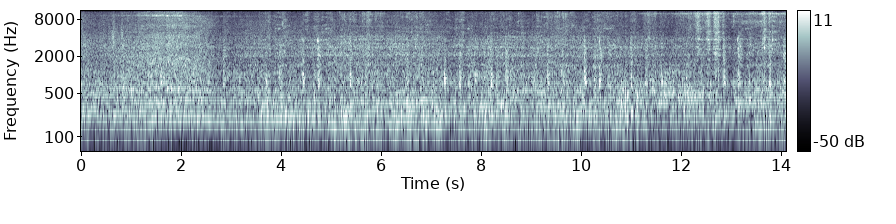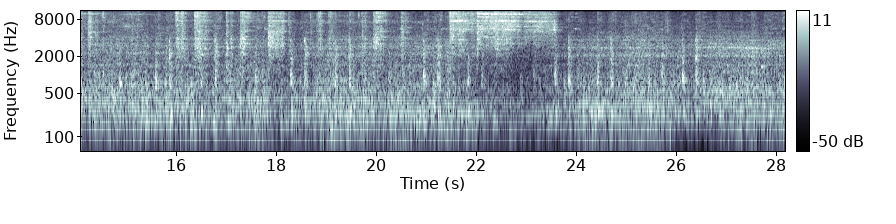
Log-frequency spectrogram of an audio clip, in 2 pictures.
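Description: KA Argo Cheribon passenger train departing and rolling past close by, its wheels clattering steadily over rail joints and points. A brief high-pitched wheel squeal comes about three-quarters of the way through.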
